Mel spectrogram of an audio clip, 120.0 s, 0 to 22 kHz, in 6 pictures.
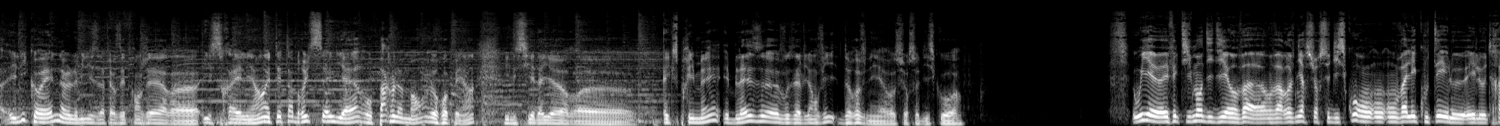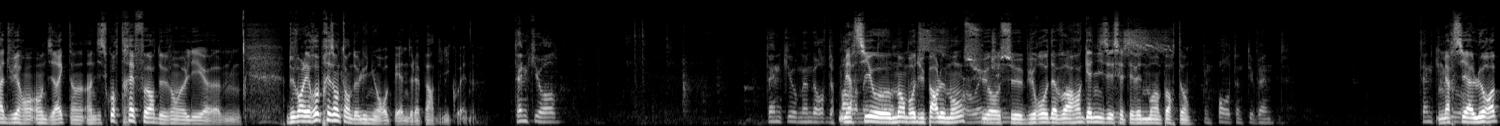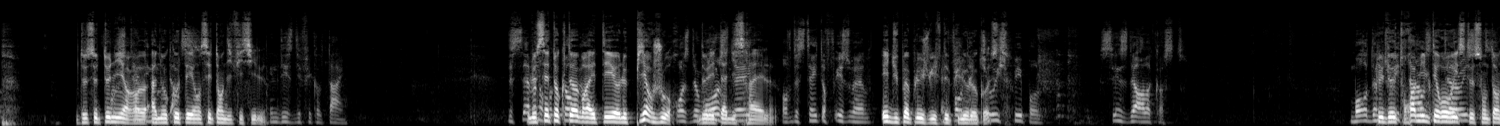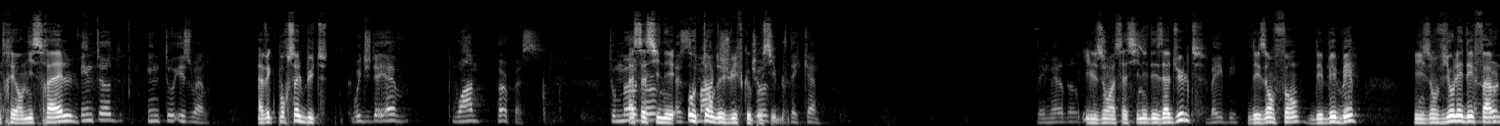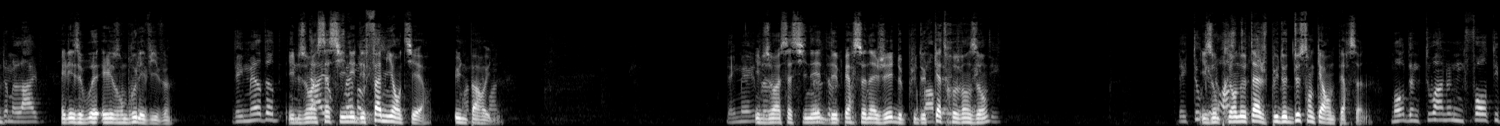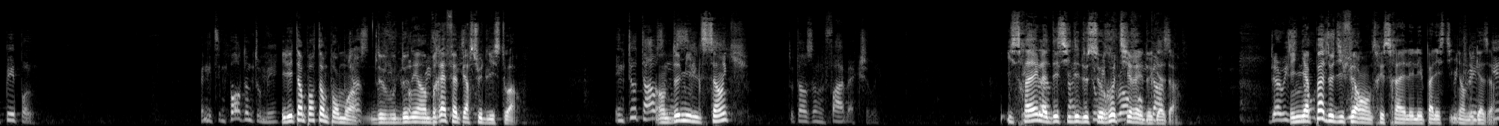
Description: Vue de Belgique - Discours du ministre israélien des affaires étrangères au Parlement Européen. Avec Élie Cohen (09/11/2023)
Le ministre israélien des affaires étrangères était au Parlement Européen en compagnie de familles d'otages, mercredi 08 novembre, pour faire voir aux députés présents les vidéos des atrocités barbares commises par les terroristes du Hamas le 07 Octobre. À cette occasion, il a prononcé un discours fort que nous vous proposons d'écouter.
Avec Élie Cohen, Ministre israélien des affaires étrangères.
